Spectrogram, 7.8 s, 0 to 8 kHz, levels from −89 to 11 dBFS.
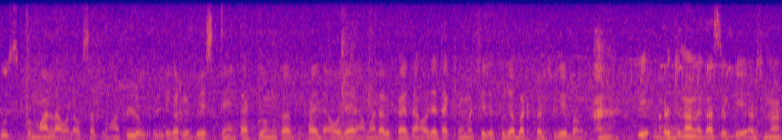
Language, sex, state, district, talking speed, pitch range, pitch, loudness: Hindi, male, Bihar, Kishanganj, 290 wpm, 105-110 Hz, 105 Hz, -30 LUFS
